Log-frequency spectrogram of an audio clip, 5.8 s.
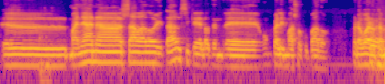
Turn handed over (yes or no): no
